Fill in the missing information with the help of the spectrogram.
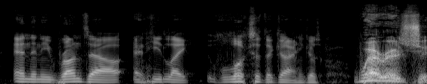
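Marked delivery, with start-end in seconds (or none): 3.5-4.3 very loud, high-pitched, full-throated yell. Retelling how he yelled at the guy: Batman impression. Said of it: "like the perfect Batman impression ever".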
